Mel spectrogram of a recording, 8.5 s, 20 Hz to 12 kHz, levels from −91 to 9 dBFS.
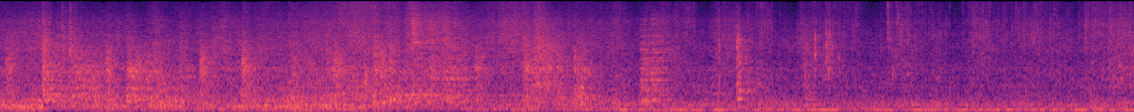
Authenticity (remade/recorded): recorded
